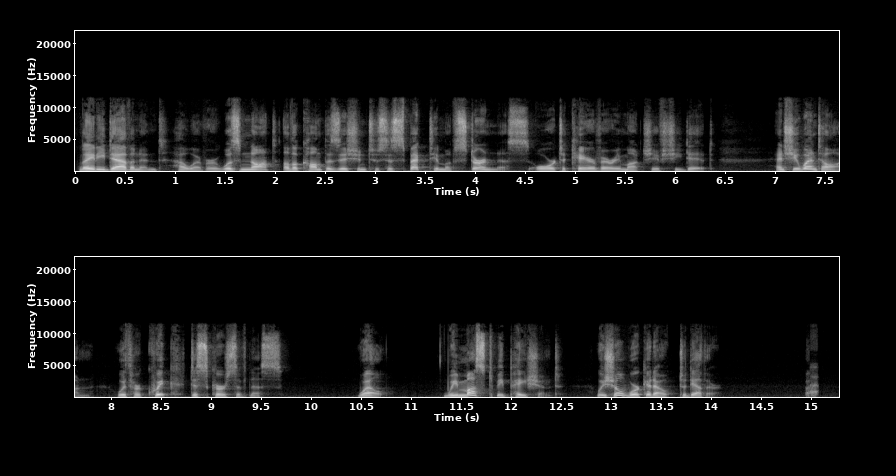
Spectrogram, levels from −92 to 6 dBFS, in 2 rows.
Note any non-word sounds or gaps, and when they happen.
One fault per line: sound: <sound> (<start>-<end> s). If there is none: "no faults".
sound: laugh (14.9-15.1 s)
